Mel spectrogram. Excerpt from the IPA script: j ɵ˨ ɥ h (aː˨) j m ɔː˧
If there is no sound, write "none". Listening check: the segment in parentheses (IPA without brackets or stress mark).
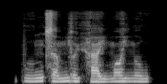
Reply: aː˨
